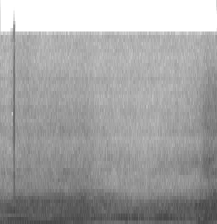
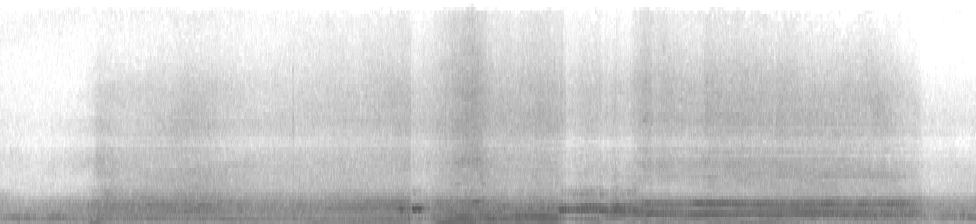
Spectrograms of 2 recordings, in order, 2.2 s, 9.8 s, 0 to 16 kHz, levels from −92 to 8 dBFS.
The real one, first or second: second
